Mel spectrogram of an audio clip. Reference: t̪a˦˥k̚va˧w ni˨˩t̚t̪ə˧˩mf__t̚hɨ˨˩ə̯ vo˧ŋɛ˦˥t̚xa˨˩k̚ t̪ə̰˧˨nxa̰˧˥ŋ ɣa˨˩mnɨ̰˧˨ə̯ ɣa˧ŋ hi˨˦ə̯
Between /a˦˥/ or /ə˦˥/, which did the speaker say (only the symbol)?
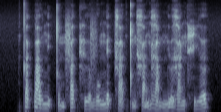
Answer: a˦˥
